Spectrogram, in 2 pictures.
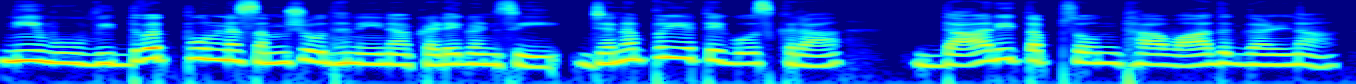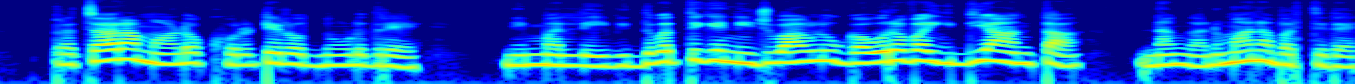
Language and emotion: Kannada, disgusted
